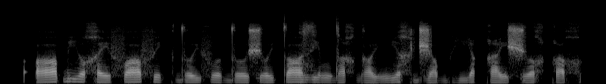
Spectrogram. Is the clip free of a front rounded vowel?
no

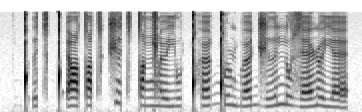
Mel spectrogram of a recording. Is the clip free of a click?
no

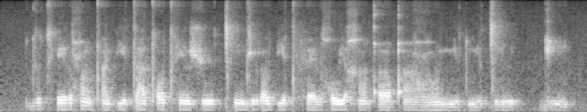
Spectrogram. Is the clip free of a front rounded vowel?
yes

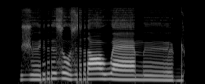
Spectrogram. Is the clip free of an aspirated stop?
yes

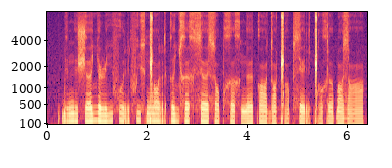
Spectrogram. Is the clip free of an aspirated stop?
yes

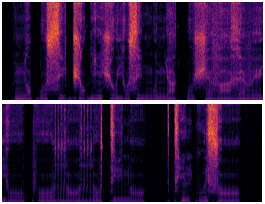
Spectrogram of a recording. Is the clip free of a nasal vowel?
no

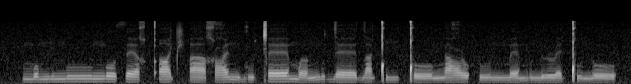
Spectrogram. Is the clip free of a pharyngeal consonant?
no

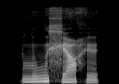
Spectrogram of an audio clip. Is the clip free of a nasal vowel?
yes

